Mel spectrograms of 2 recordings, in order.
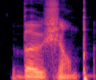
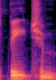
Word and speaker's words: Beauchamp: Beauchamp. Thinking I was being ever so correct. – Beauchamp Place, yes. Yeah. My favorite one was showing Americans, you know, High Wycombe, and seeing how they pronounce that one, you know. High Wycombe, yeah. – Wycombe. It's Beecham, by the way.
